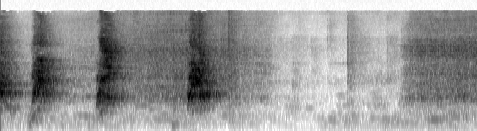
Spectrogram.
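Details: Maltese dog barking while chasing a remote-control cop car: three sharp barks about a second apart, then quiet, then a soft rushing noise, likely the toy car.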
